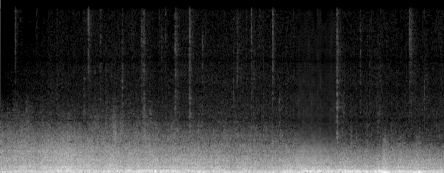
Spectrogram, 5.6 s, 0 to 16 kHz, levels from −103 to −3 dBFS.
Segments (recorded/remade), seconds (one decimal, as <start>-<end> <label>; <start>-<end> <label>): 0.0-3.7 recorded; 3.7-4.2 remade; 4.2-5.6 recorded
